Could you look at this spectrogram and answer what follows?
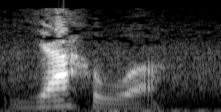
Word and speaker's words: Yahuwah: It's actually pronounced Yahuwah. It's not really a V or a W, it's like a U-O-H type thing.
